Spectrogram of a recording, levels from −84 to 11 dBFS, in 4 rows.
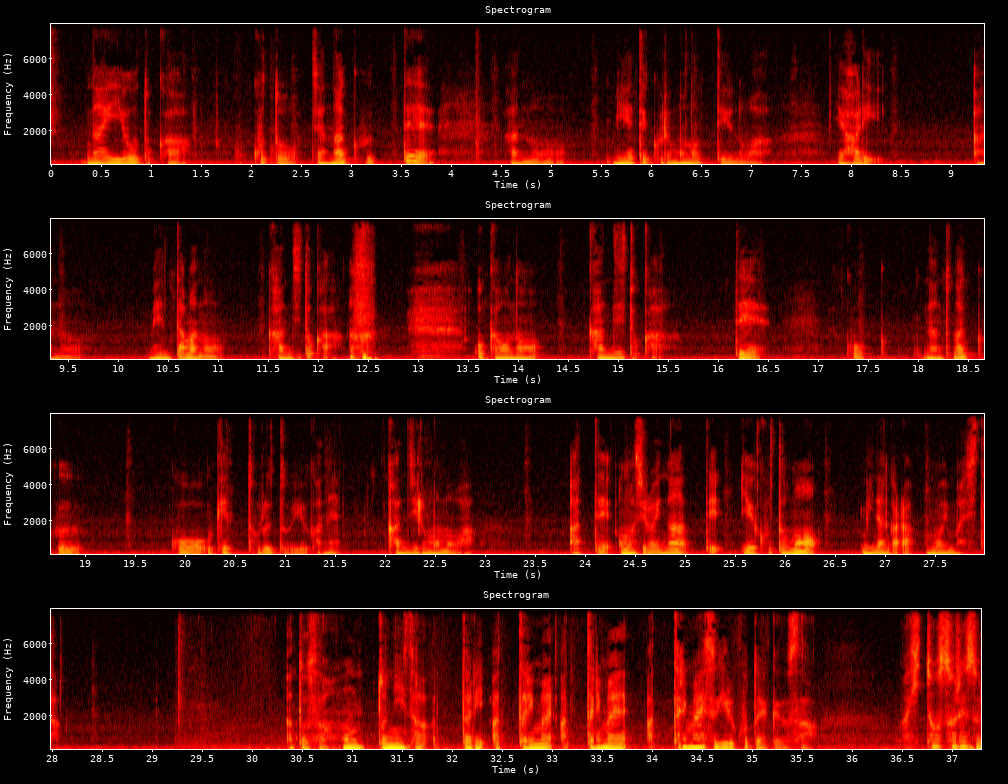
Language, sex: Japanese, female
